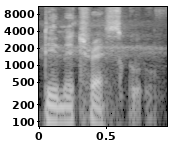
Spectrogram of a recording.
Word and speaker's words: Dimitrescu: And there was a bunch of Austrian people in the comments saying, thank you, I'm really tired of seeing Americans mispronounce this name. Lady Dimitrescu.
